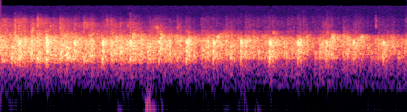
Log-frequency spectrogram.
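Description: Applause from an audience of children, steady dense clapping throughout, fairly close and even in level, with no talk over it.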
